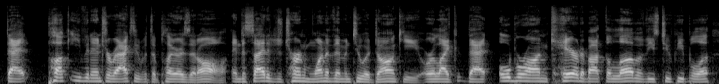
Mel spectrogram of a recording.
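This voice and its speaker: A man's voice: medium pitch, quick pace, hardly any pauses. Rambling man in casual podcast chat. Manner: rambling, many restarts and fillers. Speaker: podcast panelist.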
